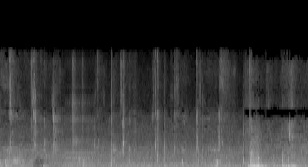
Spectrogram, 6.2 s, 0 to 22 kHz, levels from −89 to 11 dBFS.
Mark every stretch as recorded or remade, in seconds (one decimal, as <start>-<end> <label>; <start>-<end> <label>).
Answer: 0.0-1.3 recorded; 1.3-1.9 remade; 1.9-6.2 recorded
